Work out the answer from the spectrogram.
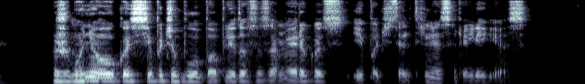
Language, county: Lithuanian, Vilnius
